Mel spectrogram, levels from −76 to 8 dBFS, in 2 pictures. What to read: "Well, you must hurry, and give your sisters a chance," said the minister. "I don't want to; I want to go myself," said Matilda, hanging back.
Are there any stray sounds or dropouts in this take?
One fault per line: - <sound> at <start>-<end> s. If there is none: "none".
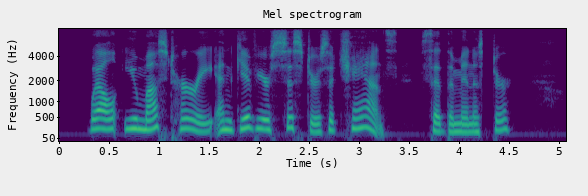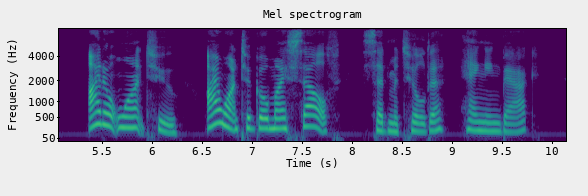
- dropout at 4.2-4.3 s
